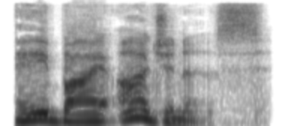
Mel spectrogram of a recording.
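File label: "abiogenous", British English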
